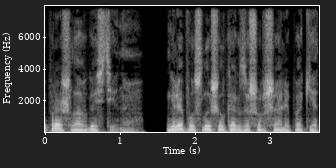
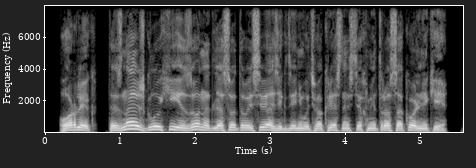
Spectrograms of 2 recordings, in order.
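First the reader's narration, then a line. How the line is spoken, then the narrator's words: Loud question. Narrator (Russian): громко спросил Глеб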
